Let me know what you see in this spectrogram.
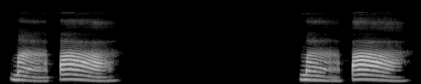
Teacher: though both the first and second syllables contain a long vowel the first long vowel is pronounced shorter than the second one because the syllable is unstressed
